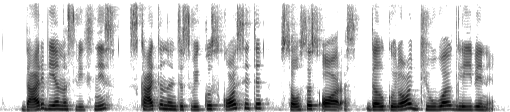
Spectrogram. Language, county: Lithuanian, Šiauliai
